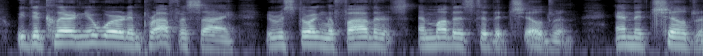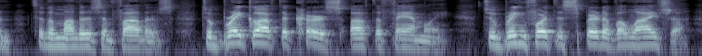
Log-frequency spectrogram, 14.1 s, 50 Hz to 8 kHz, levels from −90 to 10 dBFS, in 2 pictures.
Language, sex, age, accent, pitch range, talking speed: English, male, 60-79, American, 130-155 Hz, 165 wpm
